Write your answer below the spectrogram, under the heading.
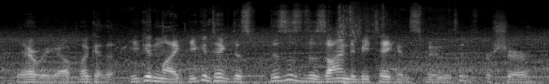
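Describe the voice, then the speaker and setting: Over music in the background, a man talks very fast in an animated tone at a medium pitch with ordinary pitch variation. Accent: Southern US. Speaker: gaming streamer. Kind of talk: live gameplay commentary. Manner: casual, animated.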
